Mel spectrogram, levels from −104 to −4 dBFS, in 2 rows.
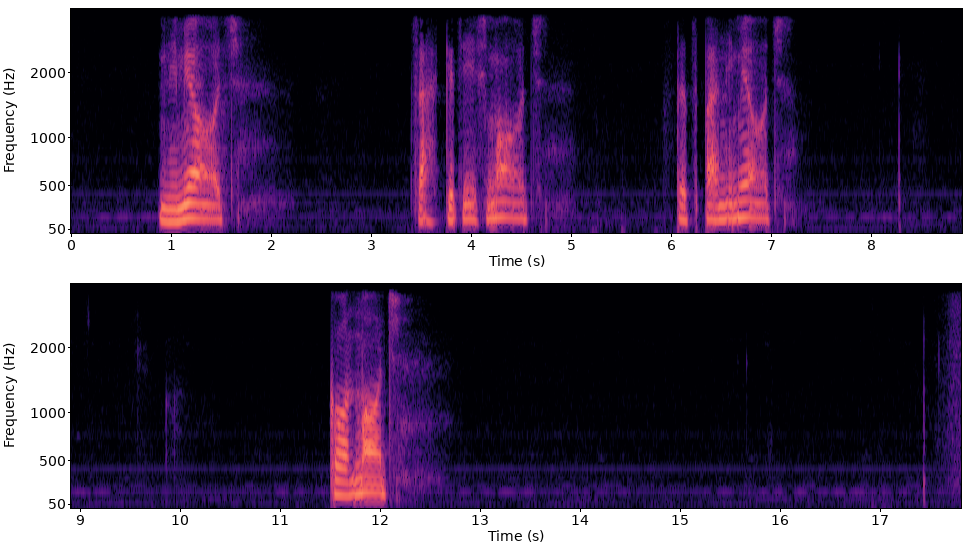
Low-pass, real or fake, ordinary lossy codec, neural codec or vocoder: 3.6 kHz; real; AAC, 24 kbps; none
